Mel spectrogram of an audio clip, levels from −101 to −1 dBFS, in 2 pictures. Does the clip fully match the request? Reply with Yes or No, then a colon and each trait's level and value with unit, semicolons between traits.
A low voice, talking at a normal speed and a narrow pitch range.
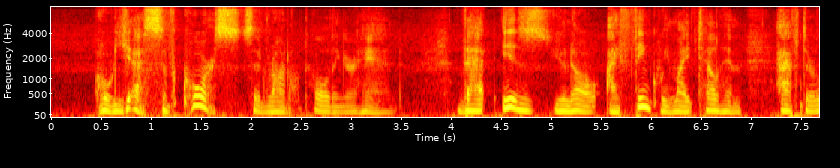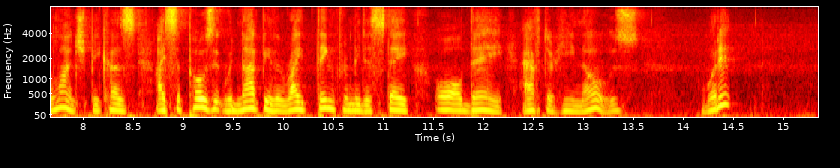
No: low, 120 Hz; average, 165 wpm; average, 4.3 semitones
